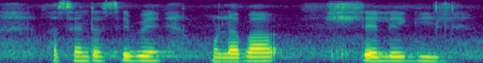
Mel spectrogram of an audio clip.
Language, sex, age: Swati, female, 25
